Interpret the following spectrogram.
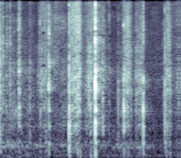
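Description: Glossy Topps trading cards being thumbed through one by one in the hand: a series of short, crisp card clicks and slides, most of them in the second half.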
